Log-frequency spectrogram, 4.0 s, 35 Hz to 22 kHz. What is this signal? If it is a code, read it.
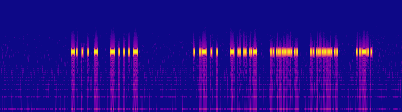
Hellschreiber (Feld-Hell, 122.5 baud), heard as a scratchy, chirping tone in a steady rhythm, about 1130 Hz. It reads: UN TASSI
